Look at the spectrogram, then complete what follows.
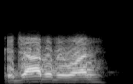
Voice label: radio bot end clean, swat; Counter Strike Model Pack; CS:GO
